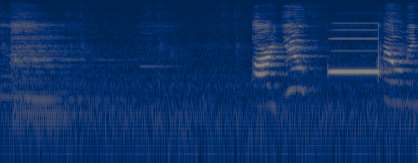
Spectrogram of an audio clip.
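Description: A cartoon camera sound effect: a steady electronic beep lasting about half a second, cut off by a sharp shutter click, near the end.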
